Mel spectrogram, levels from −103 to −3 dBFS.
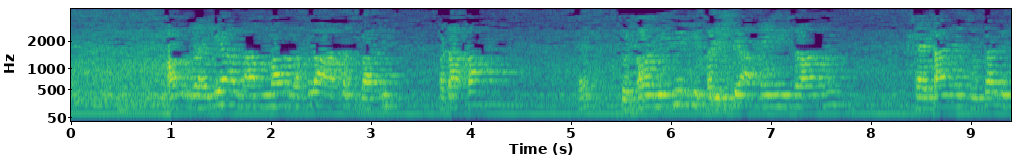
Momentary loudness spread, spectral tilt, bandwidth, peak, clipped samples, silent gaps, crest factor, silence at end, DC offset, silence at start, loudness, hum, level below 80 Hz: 18 LU; -10 dB/octave; 4 kHz; -6 dBFS; under 0.1%; none; 18 dB; 0 s; under 0.1%; 0 s; -23 LUFS; none; -66 dBFS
